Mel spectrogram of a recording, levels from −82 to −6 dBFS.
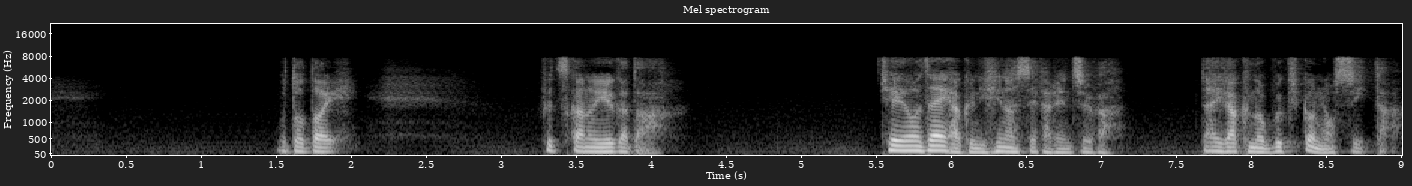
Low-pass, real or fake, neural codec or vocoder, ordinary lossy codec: none; fake; codec, 16 kHz, 0.5 kbps, X-Codec, WavLM features, trained on Multilingual LibriSpeech; none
